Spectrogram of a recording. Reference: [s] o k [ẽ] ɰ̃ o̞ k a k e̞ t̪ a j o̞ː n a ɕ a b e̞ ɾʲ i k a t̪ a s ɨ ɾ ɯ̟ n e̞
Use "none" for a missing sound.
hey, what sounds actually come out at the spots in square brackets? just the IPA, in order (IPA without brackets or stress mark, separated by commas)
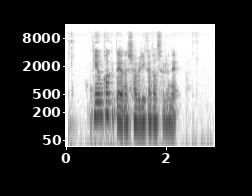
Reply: h, ẽ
